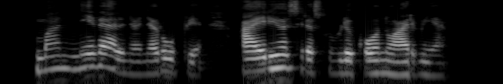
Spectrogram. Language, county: Lithuanian, Vilnius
